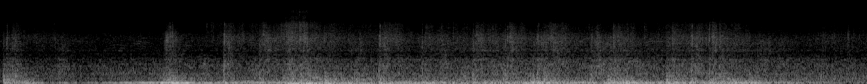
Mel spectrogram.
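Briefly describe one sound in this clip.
Cannons fire in a rapid, rumbling barrage.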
